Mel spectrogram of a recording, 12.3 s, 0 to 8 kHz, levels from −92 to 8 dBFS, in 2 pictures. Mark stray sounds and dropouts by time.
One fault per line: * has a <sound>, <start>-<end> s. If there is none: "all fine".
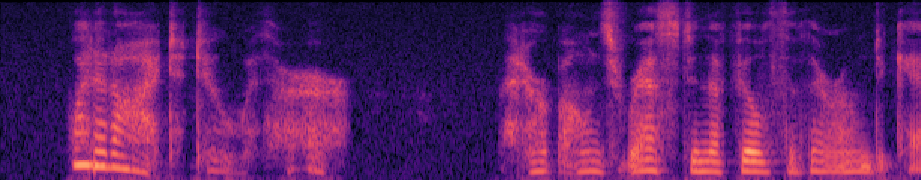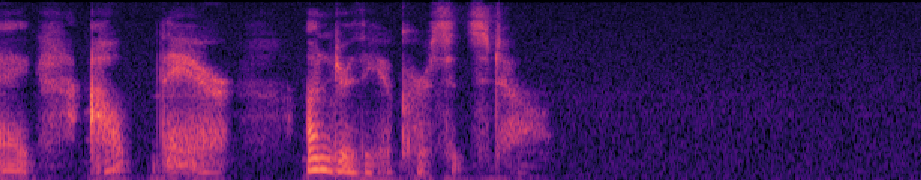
all fine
